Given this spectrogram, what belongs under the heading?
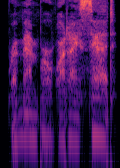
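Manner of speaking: soft unvoiced whisper. Hugging her friend goodbye, secret whisper in her hair. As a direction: whisper it close to her ear. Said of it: "before whispering Spanish into her lavender hair".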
